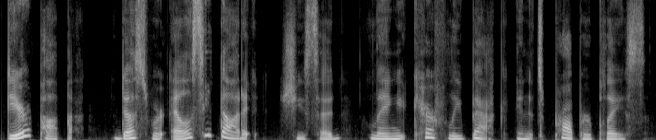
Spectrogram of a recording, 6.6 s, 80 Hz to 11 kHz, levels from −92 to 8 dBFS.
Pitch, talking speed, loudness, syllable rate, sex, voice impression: 240 Hz, 155 wpm, -21 LUFS, 4.9 syllables/s, female, feminine, adult-like, tensed, powerful, clear, fluent, intellectual, calm, friendly, reassuring, elegant, kind, modest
